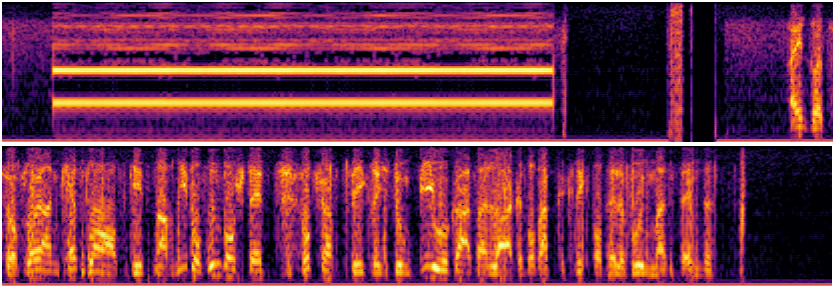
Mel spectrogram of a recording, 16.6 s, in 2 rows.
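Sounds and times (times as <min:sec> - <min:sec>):
steady alarm siren tone: 0:00.5 - 0:05.5
speech: 0:08.1 - 0:15.6.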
